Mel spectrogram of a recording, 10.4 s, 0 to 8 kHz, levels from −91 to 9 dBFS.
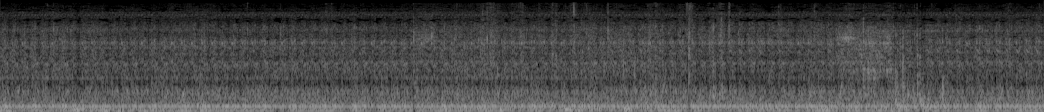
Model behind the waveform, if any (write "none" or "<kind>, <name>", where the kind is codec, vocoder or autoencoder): none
